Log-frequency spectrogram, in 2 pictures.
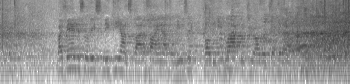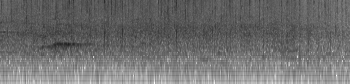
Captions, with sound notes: >> My band has release an EP on Spotify and Apple music called the Eblock which you all go check it out. [ Applause ]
